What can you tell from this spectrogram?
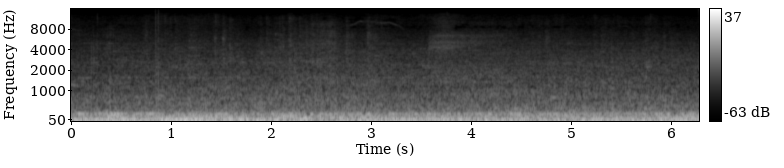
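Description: Hino high-deck coach's diesel engine running at low speed, a steady low rumble heard from inside the cab as the bus manoeuvres slowly across a ferry's vehicle deck.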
